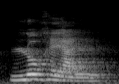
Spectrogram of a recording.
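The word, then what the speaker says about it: L'Oréal: em português é que em português você vai muitas vezes usar a ponta da língua para pronunciar o r lor né exagerei um pouquinho Loreal Loreal em francês não você deixa sua língua relaxada e vai usar como se fosse um ar saindo pela garganta Loreal Loreal te repete a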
